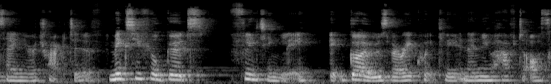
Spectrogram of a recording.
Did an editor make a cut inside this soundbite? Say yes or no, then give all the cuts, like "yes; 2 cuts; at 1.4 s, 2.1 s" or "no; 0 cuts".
yes; 1 cut; at 1.0 s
